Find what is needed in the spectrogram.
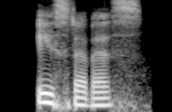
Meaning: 1. to observe, to notice, to perceive, to become aware of, to discern 2. to catch sight of, to see, to spot
- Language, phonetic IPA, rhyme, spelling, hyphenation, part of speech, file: Hungarian, [ˈeːsrɛvɛs], -ɛs, észrevesz, ész‧re‧vesz, verb, Hu-észrevesz.ogg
